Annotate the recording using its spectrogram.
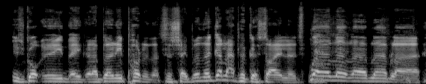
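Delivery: hammed-up moaning crewman below decks; grumbling steward. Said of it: "who's going".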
